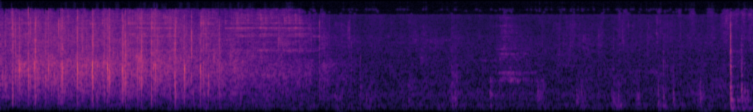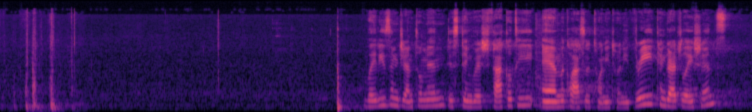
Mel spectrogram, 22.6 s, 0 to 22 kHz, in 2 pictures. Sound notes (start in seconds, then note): 4.7 applause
